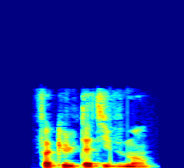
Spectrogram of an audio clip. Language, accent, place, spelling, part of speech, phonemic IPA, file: French, France, Lyon, facultativement, adverb, /fa.kyl.ta.tiv.mɑ̃/, LL-Q150 (fra)-facultativement.wav
- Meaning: optionally, electively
